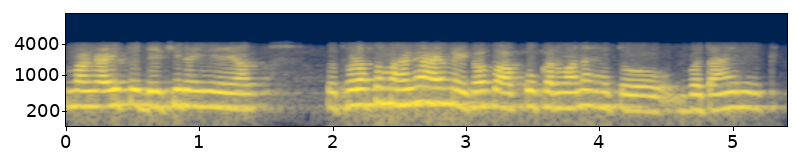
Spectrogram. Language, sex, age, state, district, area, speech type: Hindi, female, 30-45, Uttar Pradesh, Azamgarh, rural, conversation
